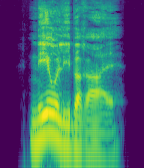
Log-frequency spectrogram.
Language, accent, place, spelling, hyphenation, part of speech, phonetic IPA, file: German, Germany, Berlin, neoliberal, neo‧li‧be‧ral, adjective, [ˈneolibeˌʁaːl], De-neoliberal.ogg
- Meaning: neoliberal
